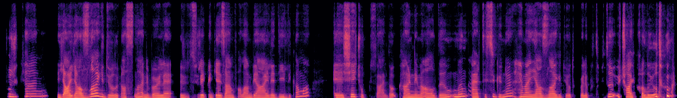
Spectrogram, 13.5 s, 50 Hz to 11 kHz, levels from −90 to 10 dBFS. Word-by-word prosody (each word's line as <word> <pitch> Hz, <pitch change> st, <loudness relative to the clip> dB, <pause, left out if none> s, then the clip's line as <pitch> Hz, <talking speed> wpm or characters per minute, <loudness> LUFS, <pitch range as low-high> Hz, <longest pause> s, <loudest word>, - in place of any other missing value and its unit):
Çocukken 280 Hz, +4 st, -5 dB, 0.2 s
ya 200 Hz, -1 st, +6 dB
yazlığa 200 Hz, -, +4 dB
gidiyorduk 195 Hz, -, 0 dB
aslında 195 Hz, +1 st, -2 dB
hani 205 Hz, -2 st, 0 dB
böyle, 195 Hz, 0 st, 0 dB
ııı, 195 Hz, 0 st, -4 dB
sürekli 205 Hz, +2 st, -3 dB
gezen 190 Hz, 0 st, +1 dB
falan 195 Hz, 0 st, -3 dB
bir 195 Hz, -, 0 dB
aile 190 Hz, +1 st, -1 dB
değildik. 200 Hz, -2 st, -5 dB
Ama, 290 Hz, +8 st, -3 dB, 0.5 s
eee, 195 Hz, 0 st, +2 dB
şey 235 Hz, +6 st, +3 dB
çok 205 Hz, -4 st, -10 dB
güzeldi. -, -, -10 dB
O -, -, -4 dB
karnemi 200 Hz, 0 st, +1 dB
aldığımın 210 Hz, -, +1 dB
ertesi 210 Hz, +3 st, -1 dB
günü 230 Hz, +8 st, -2 dB
hemen 225 Hz, 0 st, 0 dB
yazlığa 205 Hz, -1 st, +2 dB
gidiyorduk. 185 Hz, -6 st, -6 dB
Böyle, 175 Hz, 0 st, -1 dB
pıtı 175 Hz, -, -25 dB
pıtı 255 Hz, +1 st, -1 dB
3 225 Hz, -, -2 dB
ay 225 Hz, -2 st, +6 dB, 0.2 s
kalıyorduk. 210 Hz, -, +5 dB
205 Hz, 145 wpm, -23 LUFS, 195-230 Hz, 0.5 s, ya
